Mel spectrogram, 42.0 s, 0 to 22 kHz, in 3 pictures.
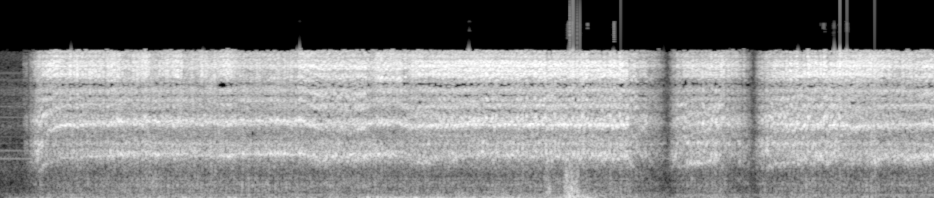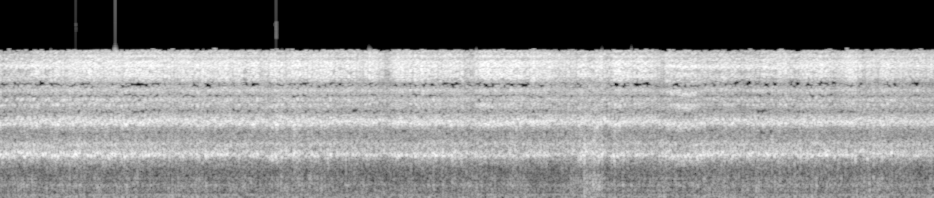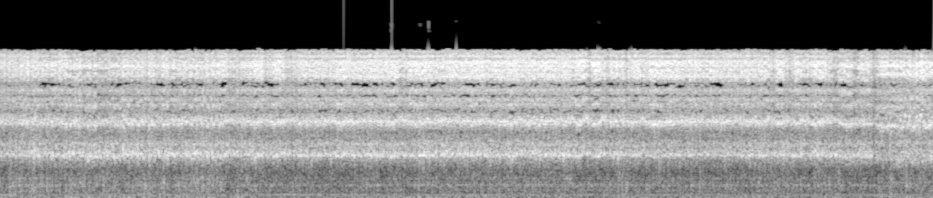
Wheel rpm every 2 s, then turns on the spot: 80, 230, 230, 210, 170, 90, 190, 230, 240, 230, 230, 230, 230, 230, 230, 230, 230, 230, 230, 230, 220.
none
